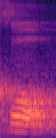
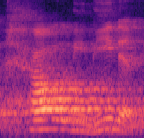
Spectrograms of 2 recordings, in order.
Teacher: Huruf kha sifatnya isti'la, tebal bunyi hurufnya. Ada gesekan di dinding tenggorokan sehingga ada bunyi dengkur.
